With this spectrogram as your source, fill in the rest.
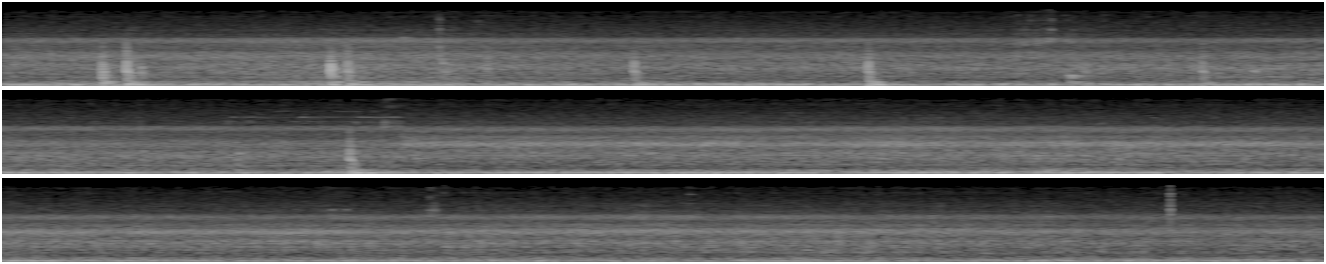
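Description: Wind rumbles steadily outdoors.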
